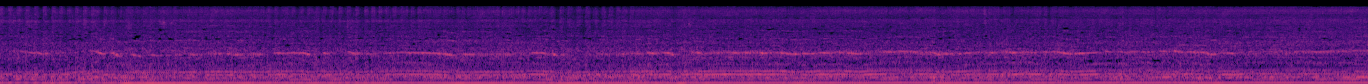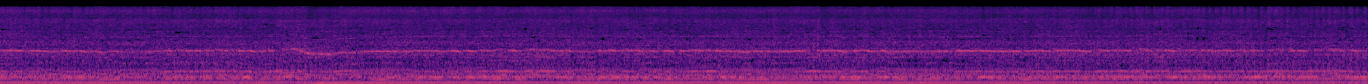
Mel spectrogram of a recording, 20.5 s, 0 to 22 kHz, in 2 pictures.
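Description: Tomos CTX 80's 80 cc two-stroke single-cylinder engine running at steady revs while being ridden along a dirt track, with a brief dip in pitch about twelve seconds in.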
